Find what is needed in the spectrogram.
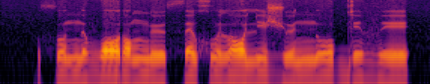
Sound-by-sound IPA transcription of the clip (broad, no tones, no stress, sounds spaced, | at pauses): θ o n ə v ɔ ɾ ɔ ŋ ø θ ɛ xʷ œ l ɔ lʲ ɛ ʒ ø n o ɡ e v e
